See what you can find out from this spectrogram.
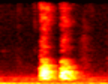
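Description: A dog gives two quick barks in succession, somewhat muffled, against a low background hum with no one talking; the dog is barking because work is being done in the building.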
